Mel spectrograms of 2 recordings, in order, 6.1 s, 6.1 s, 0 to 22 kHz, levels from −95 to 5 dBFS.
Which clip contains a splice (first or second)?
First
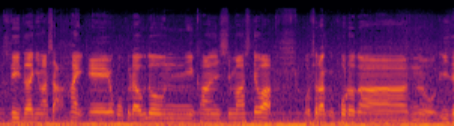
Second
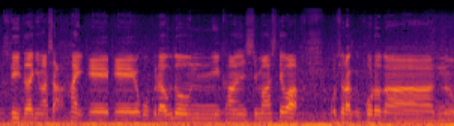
second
